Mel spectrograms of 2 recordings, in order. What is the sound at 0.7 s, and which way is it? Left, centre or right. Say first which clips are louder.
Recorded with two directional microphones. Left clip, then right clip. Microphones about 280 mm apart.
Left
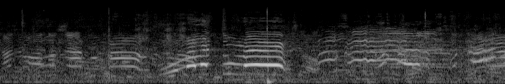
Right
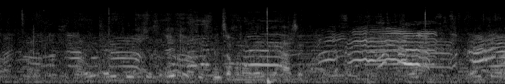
Speech: right 2 dB; centre.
